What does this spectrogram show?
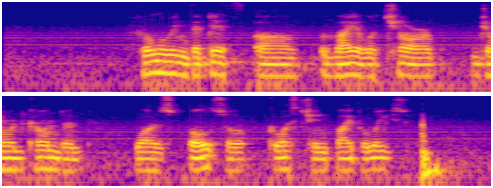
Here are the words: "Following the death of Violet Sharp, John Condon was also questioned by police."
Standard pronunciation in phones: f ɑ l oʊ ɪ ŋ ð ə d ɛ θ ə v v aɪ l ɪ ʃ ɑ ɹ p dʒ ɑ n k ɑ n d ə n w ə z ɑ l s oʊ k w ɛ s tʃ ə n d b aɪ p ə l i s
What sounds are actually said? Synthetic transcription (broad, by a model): f ɑ l oʊ ɪ ŋ ð ə d ɛ θ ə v v aɪ l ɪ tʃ ɑ ɹ b dʒ ɑ n k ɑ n d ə n w ə z ɑ l s oʊ k w ɛ s tʃ ə n d b aɪ p ə l i s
